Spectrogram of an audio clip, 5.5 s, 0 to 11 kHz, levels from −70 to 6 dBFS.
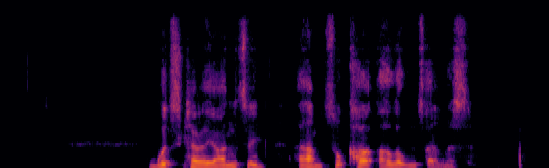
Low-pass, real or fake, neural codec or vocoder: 9.9 kHz; fake; codec, 24 kHz, 1 kbps, SNAC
